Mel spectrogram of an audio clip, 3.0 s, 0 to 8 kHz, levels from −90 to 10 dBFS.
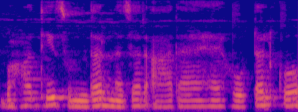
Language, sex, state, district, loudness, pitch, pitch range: Hindi, female, Bihar, Saharsa, -33 LUFS, 165 Hz, 160-175 Hz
